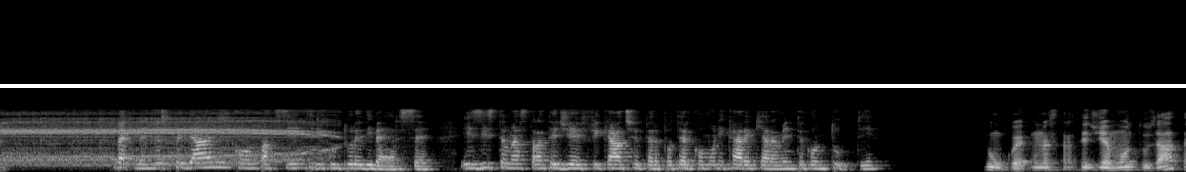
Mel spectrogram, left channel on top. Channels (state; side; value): silent; left; digital silence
